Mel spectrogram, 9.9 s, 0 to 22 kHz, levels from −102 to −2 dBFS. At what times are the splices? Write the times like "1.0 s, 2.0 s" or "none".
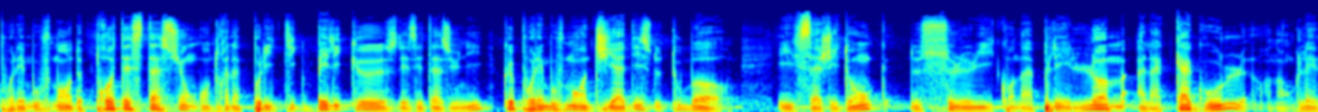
3.7 s, 5.6 s

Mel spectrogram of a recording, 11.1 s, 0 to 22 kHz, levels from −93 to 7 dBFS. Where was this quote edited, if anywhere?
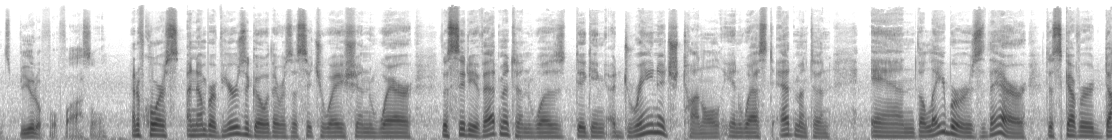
9.2 s

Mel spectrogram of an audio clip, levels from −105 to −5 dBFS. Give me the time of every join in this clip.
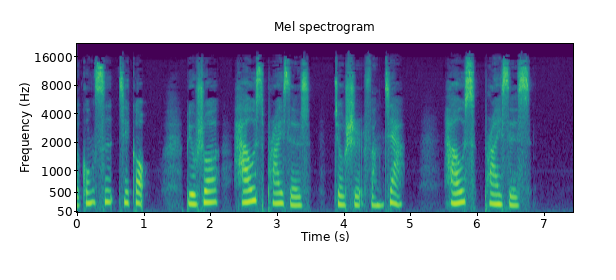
none

